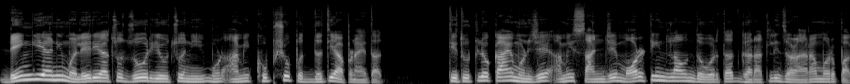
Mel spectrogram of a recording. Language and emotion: Goan Konkani, neutral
